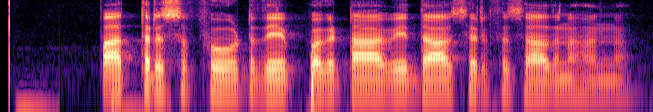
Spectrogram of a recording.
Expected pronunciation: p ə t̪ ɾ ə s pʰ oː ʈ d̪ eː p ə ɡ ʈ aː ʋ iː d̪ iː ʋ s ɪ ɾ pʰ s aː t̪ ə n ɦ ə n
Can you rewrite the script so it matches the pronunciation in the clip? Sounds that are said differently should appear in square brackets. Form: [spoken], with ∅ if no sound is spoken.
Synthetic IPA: p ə t̪ ɾ ə s pʰ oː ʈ d̪ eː p ə ɡ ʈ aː ʋ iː d̪ [aː] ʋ s ɪ ɾ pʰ s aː [d̪] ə n ɦ ə n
